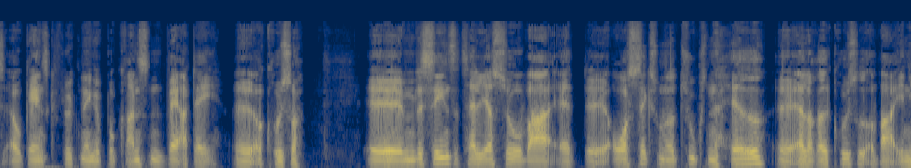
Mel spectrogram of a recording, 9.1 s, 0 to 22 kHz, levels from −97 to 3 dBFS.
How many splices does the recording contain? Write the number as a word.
one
